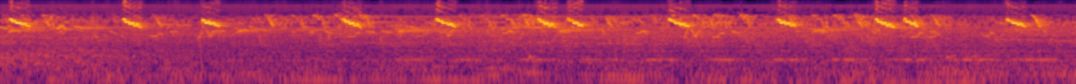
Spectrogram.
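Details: A Lombok kecial kuning white-eye gives a steady run of 'ciak ciak' chirps with forest sounds behind: high, clipped, downward-sliding notes roughly every second, sometimes doubled, over a low hum.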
